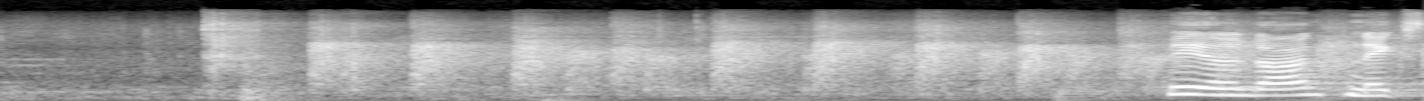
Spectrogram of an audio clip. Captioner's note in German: Beifall bei der FDP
